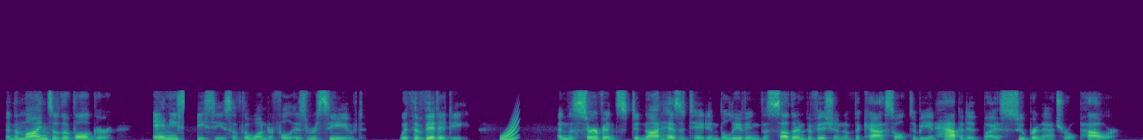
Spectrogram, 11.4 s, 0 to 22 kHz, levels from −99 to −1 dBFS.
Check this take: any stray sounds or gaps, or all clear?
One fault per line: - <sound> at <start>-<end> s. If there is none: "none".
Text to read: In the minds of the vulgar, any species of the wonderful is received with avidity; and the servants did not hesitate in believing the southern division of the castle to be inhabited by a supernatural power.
- dropout at 1.8-2.0 s
- chirp at 5.0-5.2 s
